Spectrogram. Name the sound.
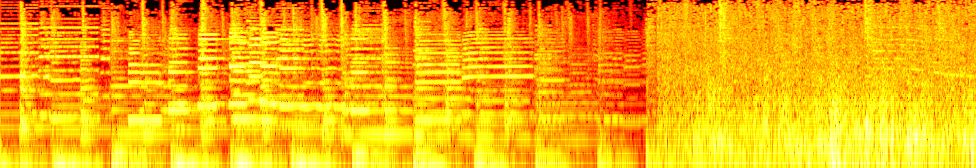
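pouring rain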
